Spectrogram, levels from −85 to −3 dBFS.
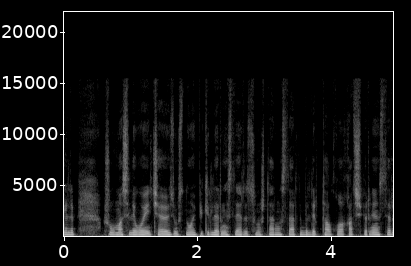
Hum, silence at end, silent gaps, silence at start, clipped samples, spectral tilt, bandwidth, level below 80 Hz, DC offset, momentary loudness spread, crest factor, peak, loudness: none; 0 s; none; 0 s; under 0.1%; -6 dB/octave; 15.5 kHz; -56 dBFS; under 0.1%; 6 LU; 14 dB; -20 dBFS; -36 LUFS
